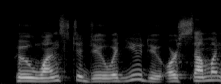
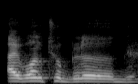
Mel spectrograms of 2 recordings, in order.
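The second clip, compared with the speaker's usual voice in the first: put-on French accent; 3 dB louder than usual. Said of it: "he's French, very French".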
